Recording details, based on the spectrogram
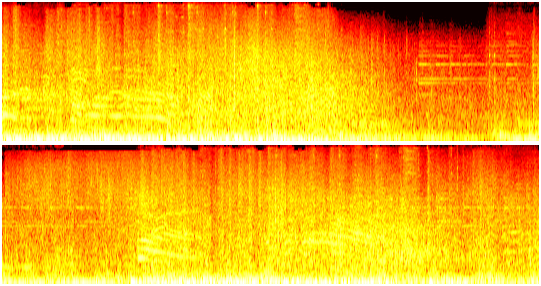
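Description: Ship cannons fire in a naval battle in Assassin's Creed Rogue, heavy booms and crashing impacts rolling out in bursts amid wind and sea noise, with a brief lull in the middle before the barrage resumes.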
